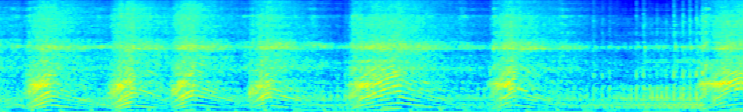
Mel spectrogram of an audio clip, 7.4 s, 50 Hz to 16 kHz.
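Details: STIHL MS192TC two-stroke chainsaw that is hard to start and won't run steadily: revs surge up and fall back about every 0.7 seconds, uneven with popping, not holding speed; carburettor adjustment applied, possibly worn out.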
